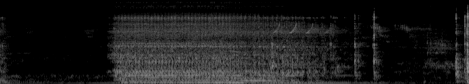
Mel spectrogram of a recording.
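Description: A sewing machine stitches a maggam work blouse in one steady loud whirring run of about two seconds, then stops, followed by a few clicks and handling noises.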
